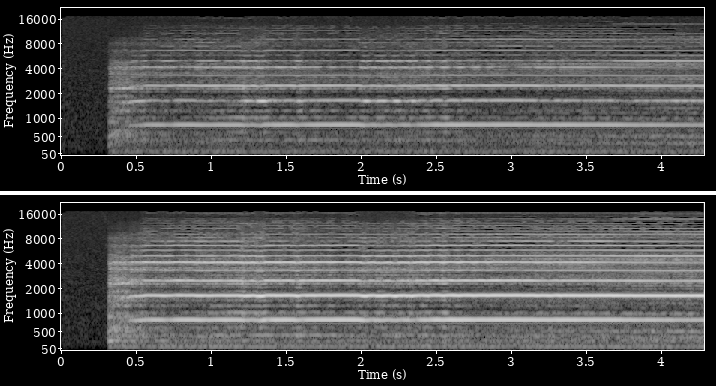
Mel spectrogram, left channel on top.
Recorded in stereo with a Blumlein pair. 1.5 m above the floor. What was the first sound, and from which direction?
A violin, 35° right.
